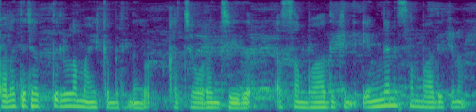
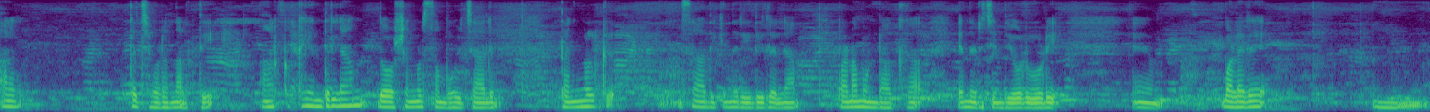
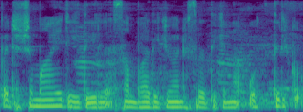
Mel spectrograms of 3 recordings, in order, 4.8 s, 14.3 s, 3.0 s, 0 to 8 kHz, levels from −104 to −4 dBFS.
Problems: continuous background conversations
